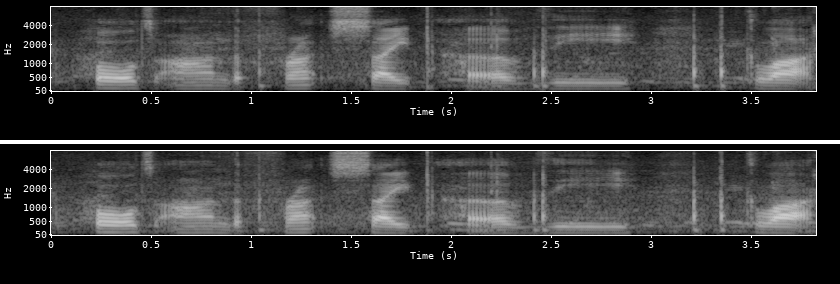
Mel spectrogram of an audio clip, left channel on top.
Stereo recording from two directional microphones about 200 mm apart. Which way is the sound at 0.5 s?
25° left (ahead or behind).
